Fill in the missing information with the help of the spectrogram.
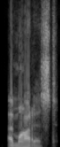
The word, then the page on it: immodest: American English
